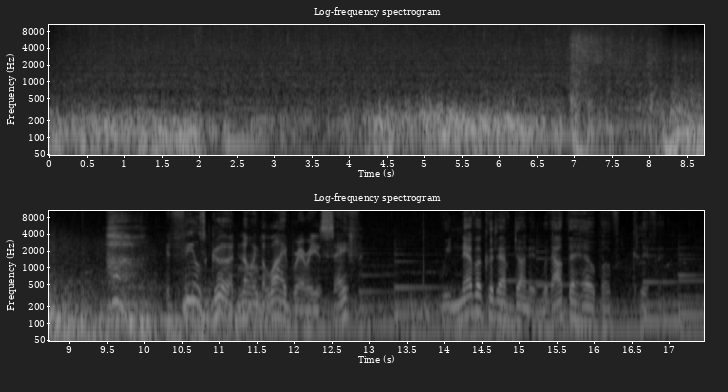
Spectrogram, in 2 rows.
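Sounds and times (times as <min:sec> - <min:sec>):
deep rolling thunder: 0:00.0 - 0:02.3, 0:03.9 - 0:12.4
steady downpour of rain: 0:00.0 - 0:17.4
sharp crack of thunder: 0:04.2 - 0:12.0
speech: 0:10.7 - 0:13.0, 0:14.2 - 0:16.9.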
